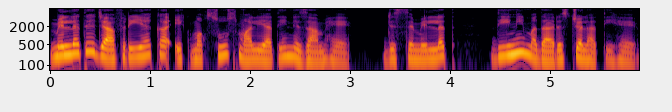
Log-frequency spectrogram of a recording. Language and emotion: Urdu, neutral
